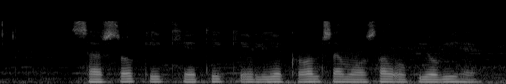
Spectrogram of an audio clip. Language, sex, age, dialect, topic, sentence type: Magahi, male, 18-24, Western, agriculture, question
